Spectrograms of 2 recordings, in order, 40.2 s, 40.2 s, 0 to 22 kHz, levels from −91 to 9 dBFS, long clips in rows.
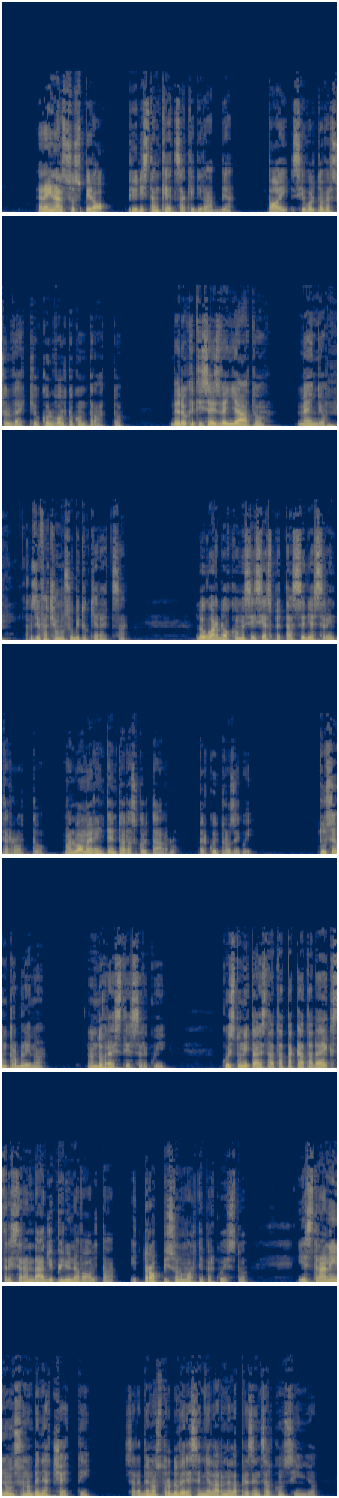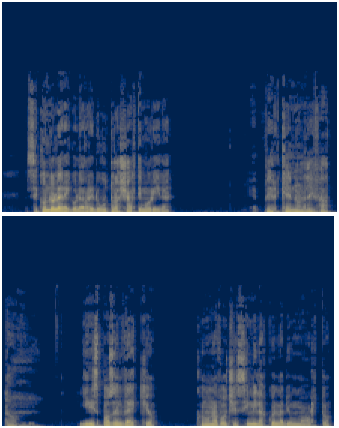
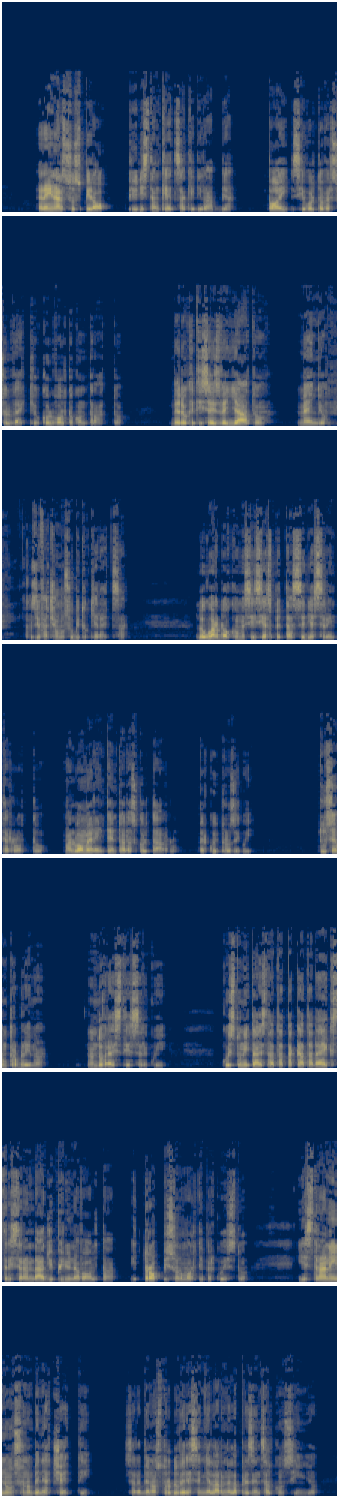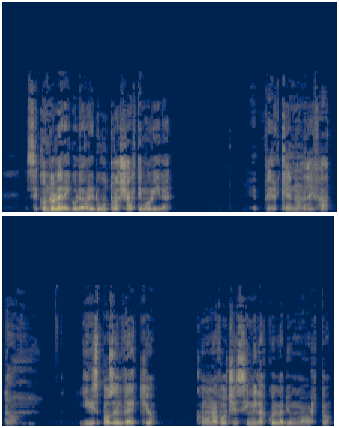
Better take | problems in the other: first | thin; very; fading below 400 Hz

